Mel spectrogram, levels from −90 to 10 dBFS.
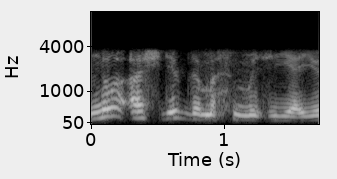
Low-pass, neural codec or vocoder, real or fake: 10.8 kHz; none; real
